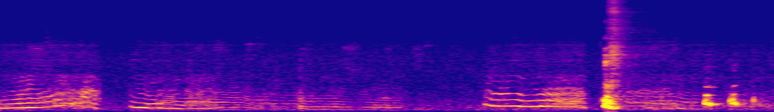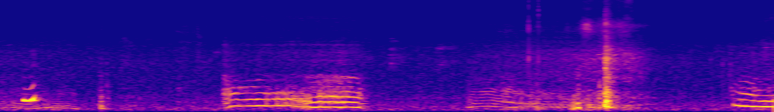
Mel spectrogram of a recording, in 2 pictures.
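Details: Cat sleeping soundly and snoring loud enough to fill the house: slow rhythmic snores, each a low raspy tone on the breath, with a few faint clicks and sighs between.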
